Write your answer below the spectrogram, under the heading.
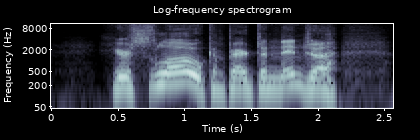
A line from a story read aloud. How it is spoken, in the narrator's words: I shouted at him as I ran past to get as much distance between us as I could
